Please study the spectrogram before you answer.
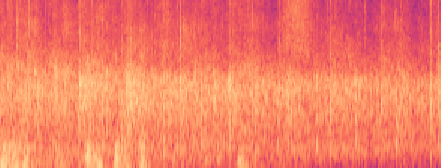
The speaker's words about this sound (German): Und es gibt, könnt ihr ruhig mal klatschen. Ja.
